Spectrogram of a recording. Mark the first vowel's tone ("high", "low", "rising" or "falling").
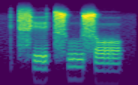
low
